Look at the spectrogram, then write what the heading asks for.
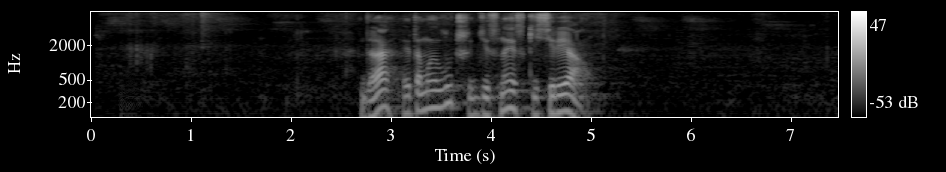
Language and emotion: Russian, positive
